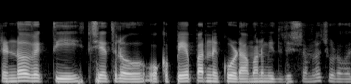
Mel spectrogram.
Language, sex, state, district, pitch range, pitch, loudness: Telugu, male, Andhra Pradesh, Anantapur, 135-145 Hz, 140 Hz, -18 LUFS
